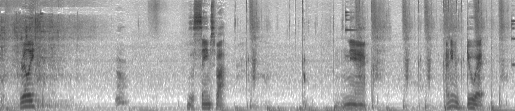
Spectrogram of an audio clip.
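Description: A pick strikes and breaks earth and stone with short crunches.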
